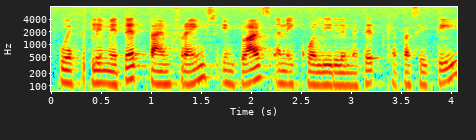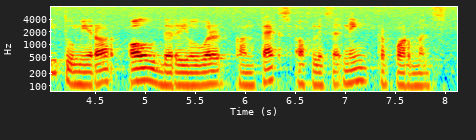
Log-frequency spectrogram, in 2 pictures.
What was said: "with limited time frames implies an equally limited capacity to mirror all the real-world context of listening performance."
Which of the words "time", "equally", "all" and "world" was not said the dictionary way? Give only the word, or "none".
world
